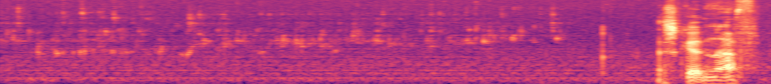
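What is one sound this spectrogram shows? Wine pours and gurgles into a glass.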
